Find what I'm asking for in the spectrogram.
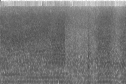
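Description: A sprint car races on the dirt track at Bristol in the iRacing video game, its engine giving a loud, steady, high-revving drone with a slight dip in pitch partway through, and no voices.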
